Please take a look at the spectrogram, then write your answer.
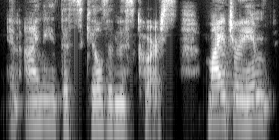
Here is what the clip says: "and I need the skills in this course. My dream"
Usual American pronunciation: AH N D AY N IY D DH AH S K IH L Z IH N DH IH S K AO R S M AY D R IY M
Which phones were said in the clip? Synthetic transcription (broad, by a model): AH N AY N IY D DH AH S K IH L Z IH N DH IH S K AO R S M AY D R IY M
